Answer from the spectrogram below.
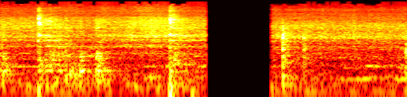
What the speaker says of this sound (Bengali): এবারে আমি একটু সাথে করে নেব এগুলোকে ভালো করে।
